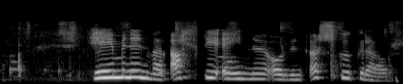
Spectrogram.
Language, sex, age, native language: Icelandic, female, 12, Icelandic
